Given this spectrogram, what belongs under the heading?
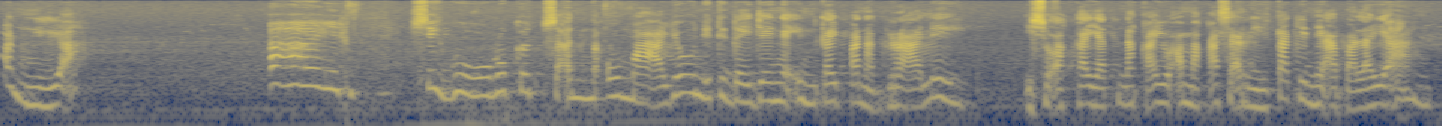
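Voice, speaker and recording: A woman's voice: a little high, lively intonation, moderate pace, close to an everyday voice. A woman playing an anxious, disapproving mother in a radio-style drama. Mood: worried, disapproving. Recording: faint background noise.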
